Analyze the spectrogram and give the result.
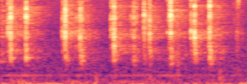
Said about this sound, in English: go to your URL and type localhost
